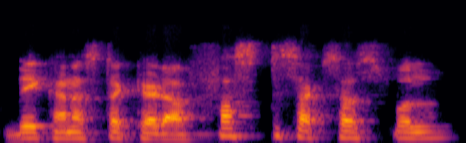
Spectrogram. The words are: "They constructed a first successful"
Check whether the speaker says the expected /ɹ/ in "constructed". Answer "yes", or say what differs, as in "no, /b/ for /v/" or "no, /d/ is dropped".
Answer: no, /ɹ/ is dropped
